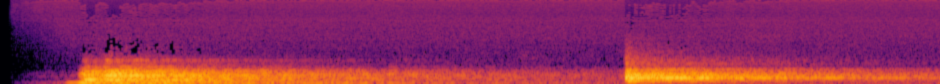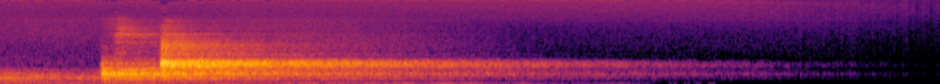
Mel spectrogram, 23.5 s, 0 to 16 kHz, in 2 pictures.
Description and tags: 220302 the lift 2
Sounds coming from the lift shaft. Recorded with a Tascam DR-05X with noise reduction and reverb.
low-frequency, ambience, dark, drone, suspense, sinister, atmos, friction, reverb, shaft, deep, soundscape, bass, general-noise, weird, background-sound, ambient, horn, creepy, space, spooky, atmosphere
